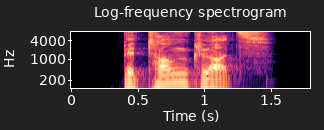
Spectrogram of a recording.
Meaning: 1. concrete block 2. concrete building
- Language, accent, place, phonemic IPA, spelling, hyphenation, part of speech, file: German, Germany, Berlin, /beˈtɔŋˌklɔt͡s/, Betonklotz, Be‧ton‧klotz, noun, De-Betonklotz.ogg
